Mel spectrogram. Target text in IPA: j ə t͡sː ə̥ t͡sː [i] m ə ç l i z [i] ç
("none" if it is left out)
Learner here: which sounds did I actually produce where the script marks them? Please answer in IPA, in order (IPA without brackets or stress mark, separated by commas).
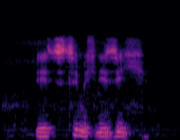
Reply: i, i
